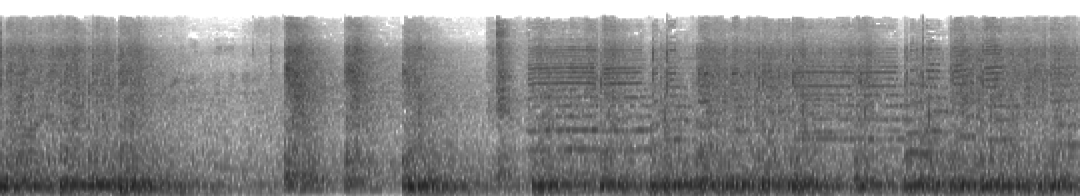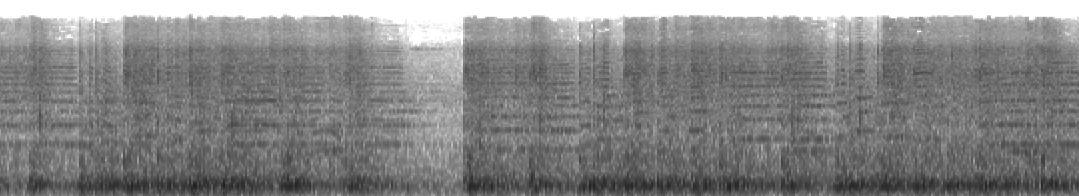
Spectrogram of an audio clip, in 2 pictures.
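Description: A drum and trumpet band playing continuously, with dense drumming underneath and long held trumpet notes from about four seconds in. A few sharp knocks come between about two and four seconds in, and the music dips briefly just before twelve seconds.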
